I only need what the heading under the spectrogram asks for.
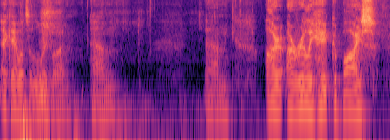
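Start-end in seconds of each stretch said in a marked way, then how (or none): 4.0-5.6 movie-star style delivery with a stammer. Doing a movie line on request as Nicolas Cage: Nicolas Cage impression. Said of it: "That was my Nicolas Cage impression".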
